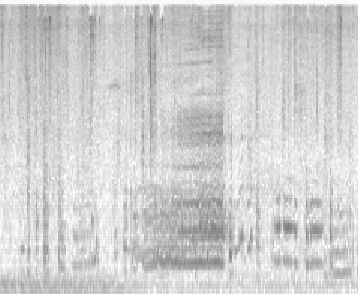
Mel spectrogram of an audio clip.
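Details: Backyard chickens on an urban farm in Colorado Springs, some eating a pumpkin: soft, nasal clucks and a drawn-out, wavering squawk, over a low rumbling background hum.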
